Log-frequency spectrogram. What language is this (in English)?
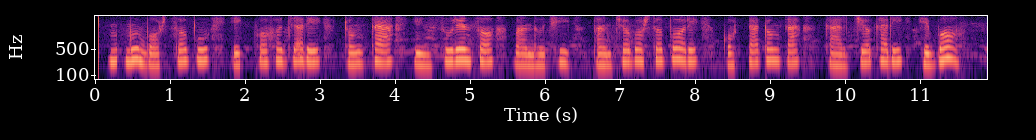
Odia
